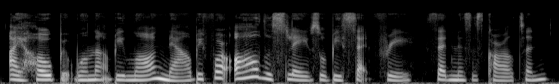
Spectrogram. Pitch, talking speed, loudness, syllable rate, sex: 215 Hz, 205 wpm, -20 LUFS, 4.8 syllables/s, female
